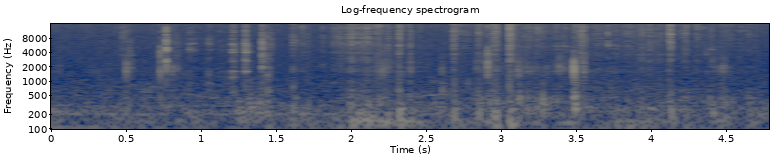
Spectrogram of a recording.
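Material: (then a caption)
Soap. A palm-sized, solid, gold-coated bar of dry soap with a tan core is held in the hand and shaved with a metal blade in scraping cuts, producing flakes. Quiet, dry crackling scrapes and crisp clicking snaps repeat in quick succession, some sharper and brighter than others, each dying away almost at once.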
